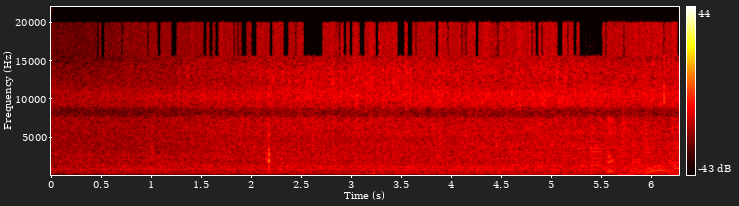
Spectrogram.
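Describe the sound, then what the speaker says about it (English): Sergeant Brook, a clear stream on the Appalachian Trail in Vermont, flows beneath a bridge with a constant, even rush of water, moderately quiet and unbroken, with a few faint knocks. "So that's Sergeant Brook."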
